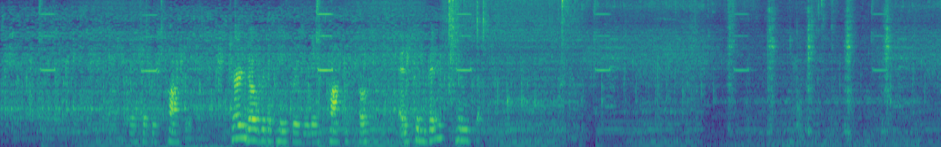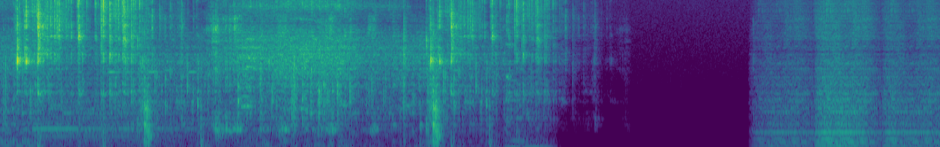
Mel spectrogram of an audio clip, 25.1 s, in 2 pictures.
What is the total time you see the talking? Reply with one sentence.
You can hear the talking for 5 seconds altogether.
